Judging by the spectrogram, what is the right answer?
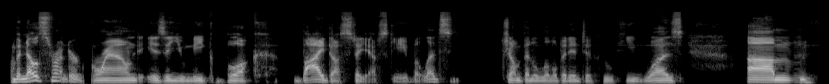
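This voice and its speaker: A man's voice: sits low, fairly bright tone, no echo, clean studio sound. A man hosting a podcast interview, talking casually with many ums and restarts. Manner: rambling, with many fillers and restarts. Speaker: podcast host.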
